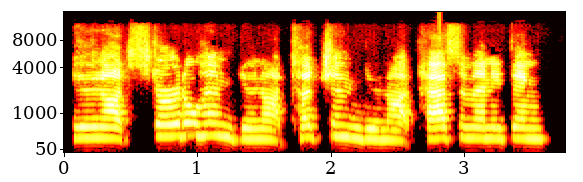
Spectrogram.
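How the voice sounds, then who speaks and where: A woman's voice: sits high, steady tone, moderate pace, pushed and bright, no room sound, poor audio. A woman playing a stern, mocking asylum orderly in an amateur table read, clipped and commanding.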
